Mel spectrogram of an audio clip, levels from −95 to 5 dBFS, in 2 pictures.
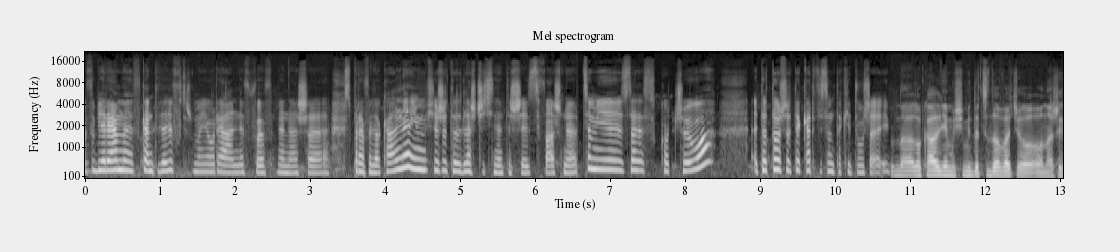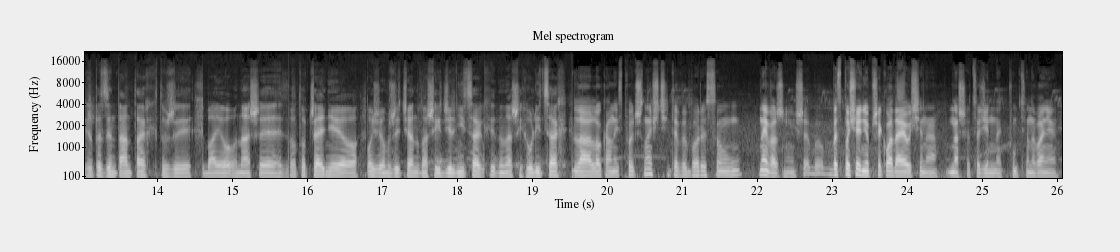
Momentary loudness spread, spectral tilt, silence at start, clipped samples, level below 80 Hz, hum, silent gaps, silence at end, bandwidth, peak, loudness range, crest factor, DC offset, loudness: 10 LU; -5 dB/octave; 0 s; under 0.1%; -58 dBFS; none; none; 0 s; 18 kHz; 0 dBFS; 3 LU; 18 dB; under 0.1%; -19 LUFS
